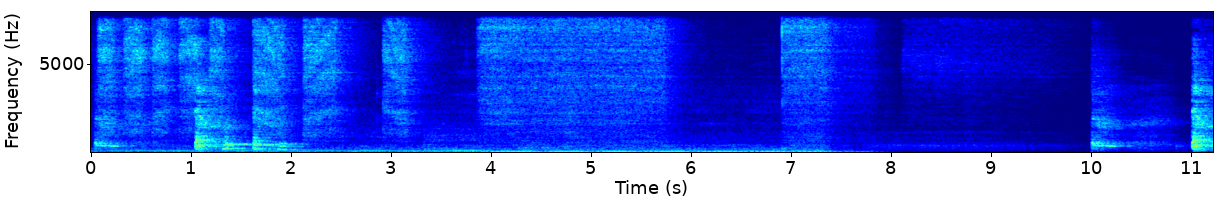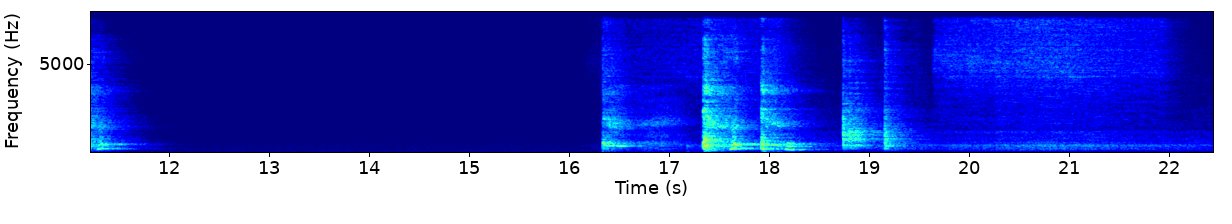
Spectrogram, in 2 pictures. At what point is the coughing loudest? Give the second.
18 s.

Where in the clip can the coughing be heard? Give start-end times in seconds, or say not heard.
0.0-2.0, 10.0-11.4, 16.3-18.3.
